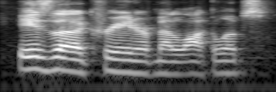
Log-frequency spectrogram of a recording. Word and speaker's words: Metalocalypse: Metalocalypse, am I saying that right? – Yes, Metalocalypse.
